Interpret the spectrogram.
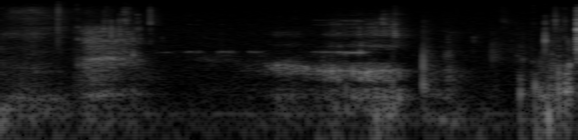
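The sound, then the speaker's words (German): Someone takes a sip of coffee: soft slurping and wet mouth noises, then a swallow and a few quiet clicks, with no talking. “Aber jetzt muss ich erstmal einen Schluck Kaffee trinken.”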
